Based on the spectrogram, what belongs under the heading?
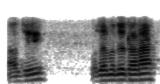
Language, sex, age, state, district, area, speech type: Hindi, male, 30-45, Rajasthan, Jodhpur, urban, conversation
